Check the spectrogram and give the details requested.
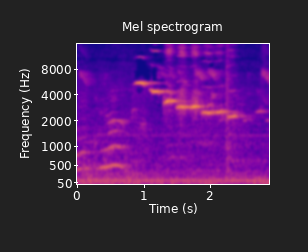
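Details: Brown-chested jungle flycatcher in full, vigorous song: a clear run of high whistled notes stepping downward in pitch, each note slightly slurred, over faint low background hum.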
